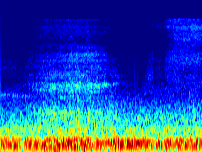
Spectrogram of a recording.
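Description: A steady low mechanical rumble with a faint hum and light hiss, even throughout.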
